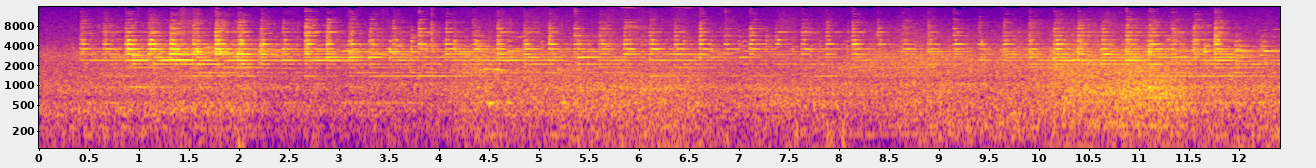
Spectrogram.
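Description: An approaching train heard before it comes into view: a steady rail rumble with high, ringing metallic tones that pulse at an even rhythm, getting a little louder near the end.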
